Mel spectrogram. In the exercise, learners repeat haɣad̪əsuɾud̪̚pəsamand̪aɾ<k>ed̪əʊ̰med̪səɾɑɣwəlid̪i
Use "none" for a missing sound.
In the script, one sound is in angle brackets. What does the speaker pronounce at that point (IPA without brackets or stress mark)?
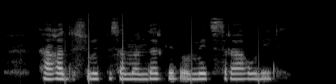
k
